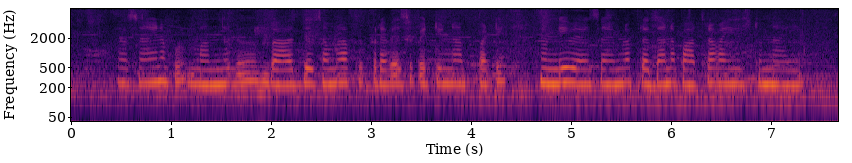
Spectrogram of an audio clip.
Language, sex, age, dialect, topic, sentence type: Telugu, female, 18-24, Utterandhra, agriculture, statement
